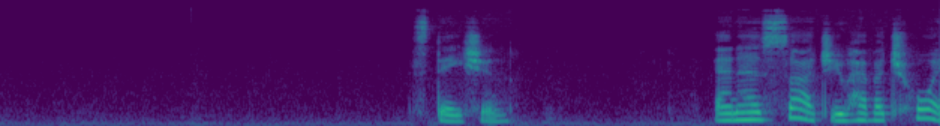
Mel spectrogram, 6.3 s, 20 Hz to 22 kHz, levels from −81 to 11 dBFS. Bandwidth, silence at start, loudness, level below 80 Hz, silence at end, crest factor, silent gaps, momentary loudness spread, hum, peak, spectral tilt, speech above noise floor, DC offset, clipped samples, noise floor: 16.5 kHz; 2.75 s; -29 LUFS; -70 dBFS; 0 s; 18 dB; none; 14 LU; none; -14 dBFS; -3 dB/octave; 32 dB; under 0.1%; under 0.1%; -60 dBFS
